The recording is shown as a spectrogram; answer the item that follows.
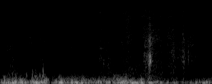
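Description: Low, irregular rumbling and thudding on the microphone: handling and movement noise from someone moving about outdoors.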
